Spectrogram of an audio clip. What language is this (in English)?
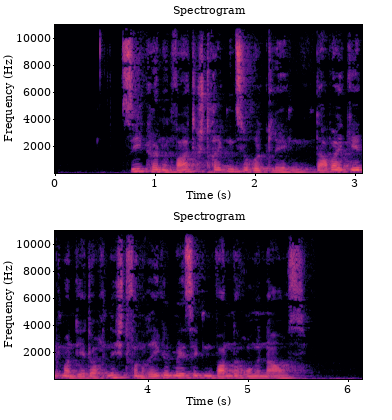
German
